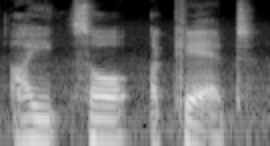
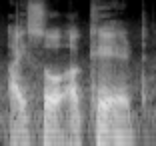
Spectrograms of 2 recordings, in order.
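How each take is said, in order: First: Slow, careful American-accented "cat" with open vowel. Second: Indian-accented "cat", closer vowel and hard t. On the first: Teacher giving an example sentence, slow American accent. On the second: Teacher repeating the example sentence in Indian accent. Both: Shown as a demonstration. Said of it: "Changing them into Indian accent".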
